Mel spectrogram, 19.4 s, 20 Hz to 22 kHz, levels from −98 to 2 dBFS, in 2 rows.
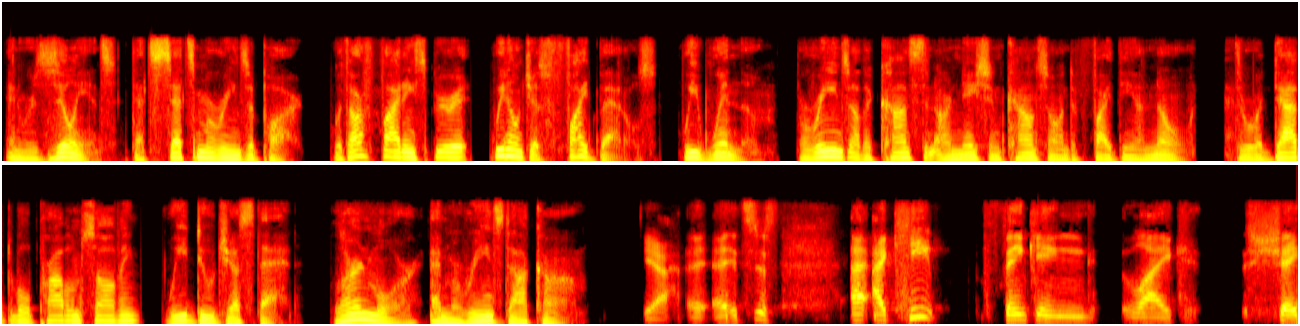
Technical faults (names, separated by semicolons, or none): short stall from a late packet; short concealed packet loss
